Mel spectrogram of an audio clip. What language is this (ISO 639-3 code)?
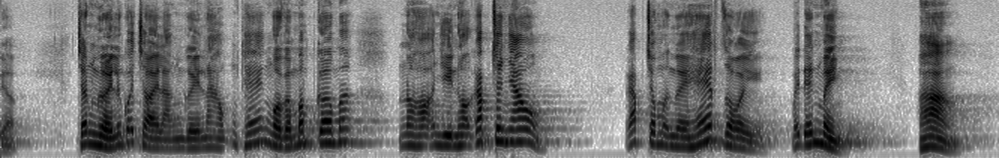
vie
